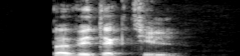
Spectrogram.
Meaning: touchpad (flat surface which is sensitive to touch)
- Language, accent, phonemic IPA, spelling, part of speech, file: French, France, /pa.ve tak.til/, pavé tactile, noun, LL-Q150 (fra)-pavé tactile.wav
